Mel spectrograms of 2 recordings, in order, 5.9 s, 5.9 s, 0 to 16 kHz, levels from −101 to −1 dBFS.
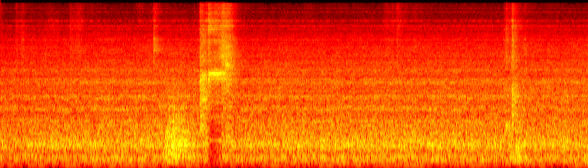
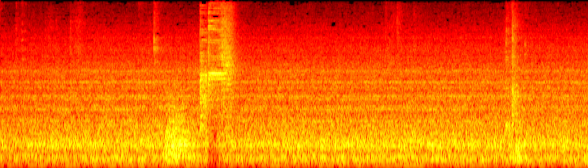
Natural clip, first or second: second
